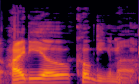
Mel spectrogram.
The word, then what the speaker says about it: Hideo Kojima: Hideo Kojima.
